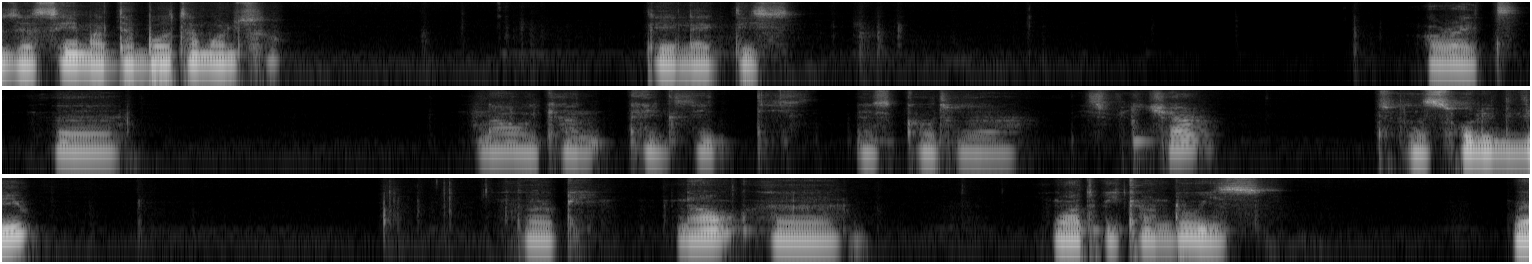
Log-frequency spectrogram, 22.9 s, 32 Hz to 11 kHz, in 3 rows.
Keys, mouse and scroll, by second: 11.4 click.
